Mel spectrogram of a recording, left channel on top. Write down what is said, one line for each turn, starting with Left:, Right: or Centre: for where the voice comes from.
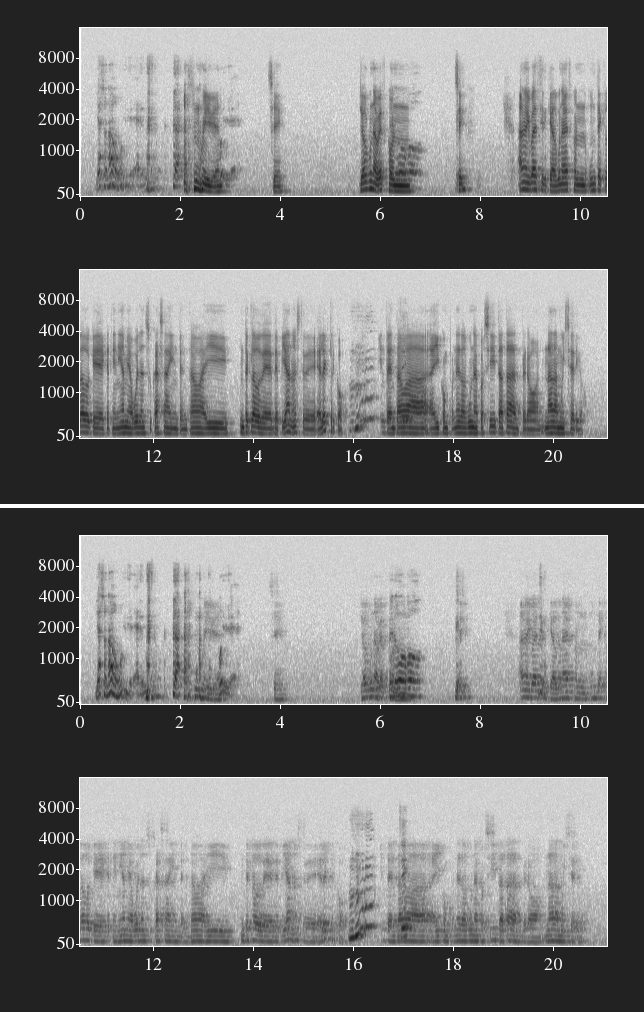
Right: y ha sonado muy bien,
Left: <laughs> Muy
Right: <laughs>
Left: bien,
Right: muy bien.
Left: sí. Yo alguna vez con...
Right: Pero,
Left: Sí.
Right: diga,
Left: Ah, no, iba a decir
Right: dime.
Left: que alguna vez con un teclado que, que tenía mi abuela en su casa intentaba ahí... Un teclado de, de piano, este, de eléctrico.
Right: Ujú,
Left: Intentaba
Right: Sí,
Left: ahí componer alguna cosita, tal, pero nada muy serio.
